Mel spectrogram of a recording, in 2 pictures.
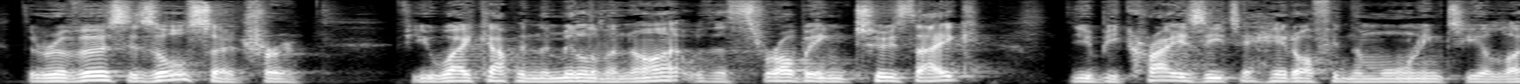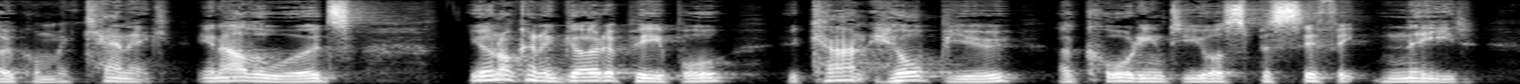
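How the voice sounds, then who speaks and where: This speaker has an Australian accent. The pitch varies in an ordinary way. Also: man, medium pitch for a man. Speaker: leadership mentor and podcast host. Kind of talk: motivational talk.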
